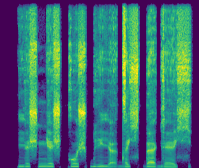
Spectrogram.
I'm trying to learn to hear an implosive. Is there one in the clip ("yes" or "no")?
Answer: yes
